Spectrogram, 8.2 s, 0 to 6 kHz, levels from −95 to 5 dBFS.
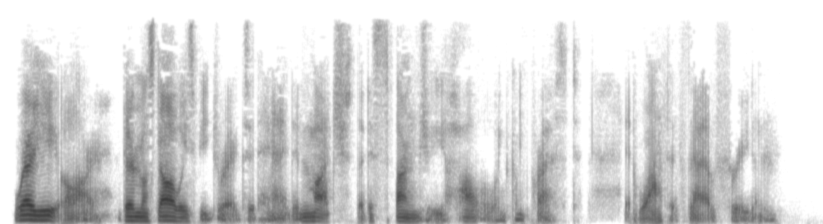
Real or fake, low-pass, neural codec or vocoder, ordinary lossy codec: fake; 5.4 kHz; codec, 16 kHz, 1 kbps, FreqCodec, larger model; MP3, 32 kbps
